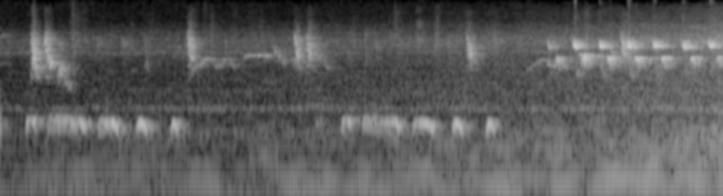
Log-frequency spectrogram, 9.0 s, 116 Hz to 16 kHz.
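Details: Spotted dove singing the six-note 'hậu 3' coo: two low, hollow phrases in the first six seconds, then a rapid chirping series from another bird near the end.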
